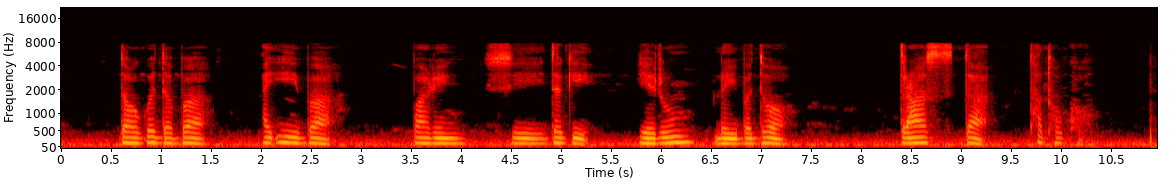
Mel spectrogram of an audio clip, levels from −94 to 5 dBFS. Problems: none marked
